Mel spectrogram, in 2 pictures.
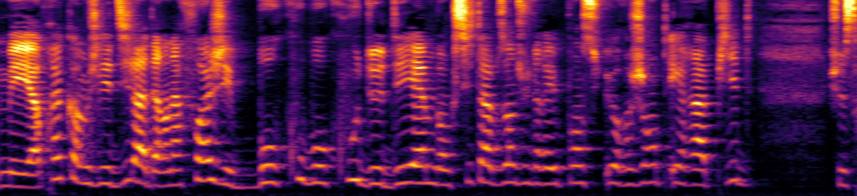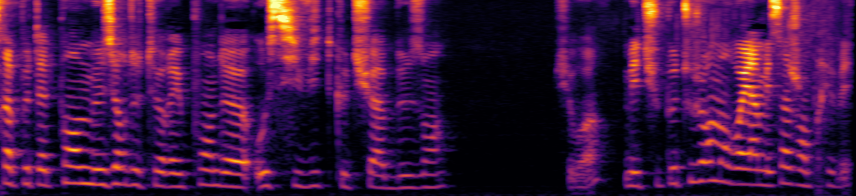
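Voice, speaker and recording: Someone speaks at a fairly quick pace with ordinary pitch variation on a very clean recording with a silent background. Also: woman, fairly high pitch for a woman. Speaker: relationship coach hosting a live stream. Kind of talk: live stream chat answering comments.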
